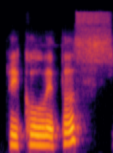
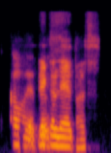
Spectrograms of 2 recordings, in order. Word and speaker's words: Recoletos: degree in Business Administration from San Bastian College, Recoletos, Manila. Is it pronounced correct? Recoletos or Recoleto, Ms. Lourdes? Yes, yeah. Recoletos.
